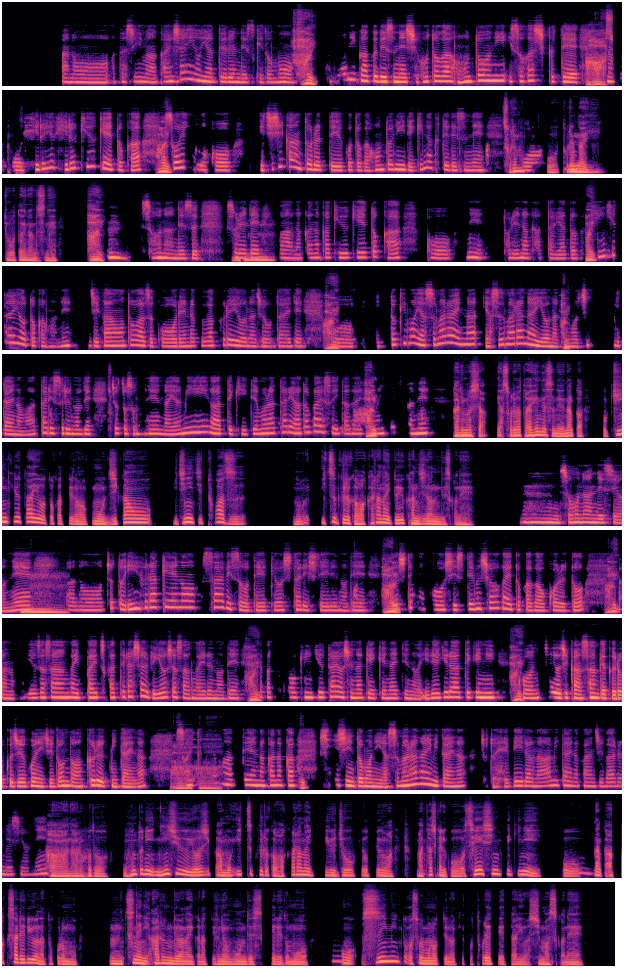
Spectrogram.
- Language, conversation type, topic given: Japanese, advice, 仕事が忙しくて休憩や休息を取れないのですが、どうすれば取れるようになりますか？
- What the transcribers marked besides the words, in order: other background noise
